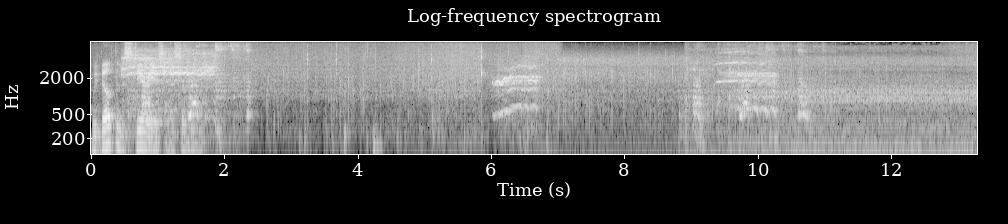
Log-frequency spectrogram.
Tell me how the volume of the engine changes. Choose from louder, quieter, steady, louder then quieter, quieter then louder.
louder.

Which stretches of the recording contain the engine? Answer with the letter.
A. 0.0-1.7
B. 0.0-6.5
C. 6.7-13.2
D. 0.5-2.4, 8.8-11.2
C.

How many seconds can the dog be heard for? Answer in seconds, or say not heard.
4 s.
